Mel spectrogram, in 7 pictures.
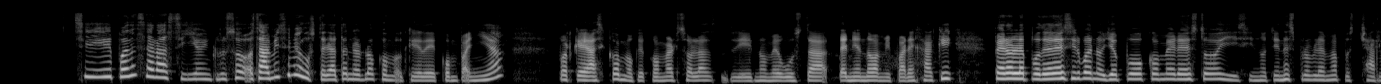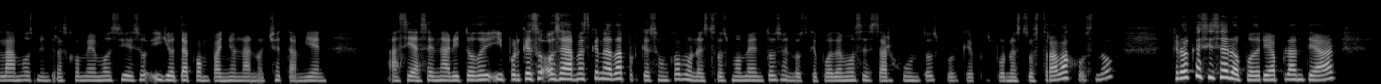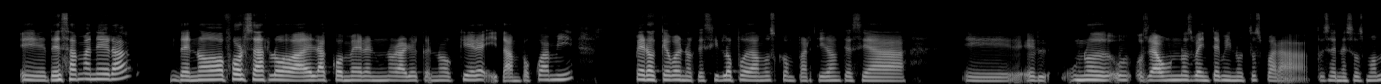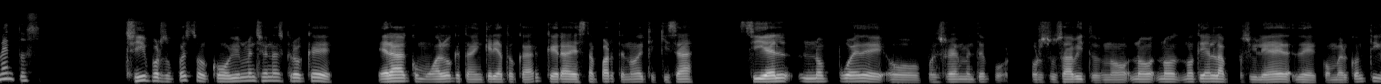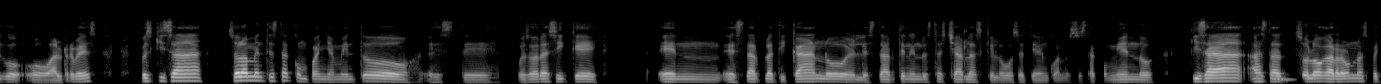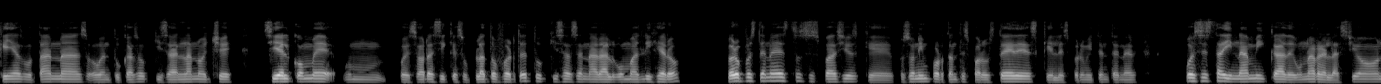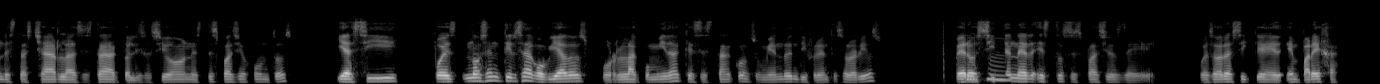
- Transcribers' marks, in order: tapping; other background noise
- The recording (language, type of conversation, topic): Spanish, advice, ¿Cómo podemos manejar las peleas en pareja por hábitos alimenticios distintos en casa?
